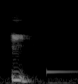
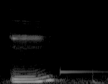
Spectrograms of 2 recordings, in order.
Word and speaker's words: 一: However, when the character following E is the first, second, or third tone, E is pronounced as the fourth tone, that is, E. When the character following E is in the fourth tone, E changes to the second tone, pronounced as E.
